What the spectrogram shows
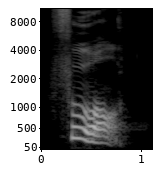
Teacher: So this has the circular lips and the long vowel sound, fool. Now this is very different from the word full.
